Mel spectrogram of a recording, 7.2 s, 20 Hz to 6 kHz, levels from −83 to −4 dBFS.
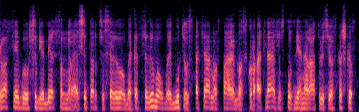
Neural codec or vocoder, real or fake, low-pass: codec, 16 kHz, 1 kbps, FunCodec, trained on Chinese and English, 50 frames a second; fake; 5.4 kHz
